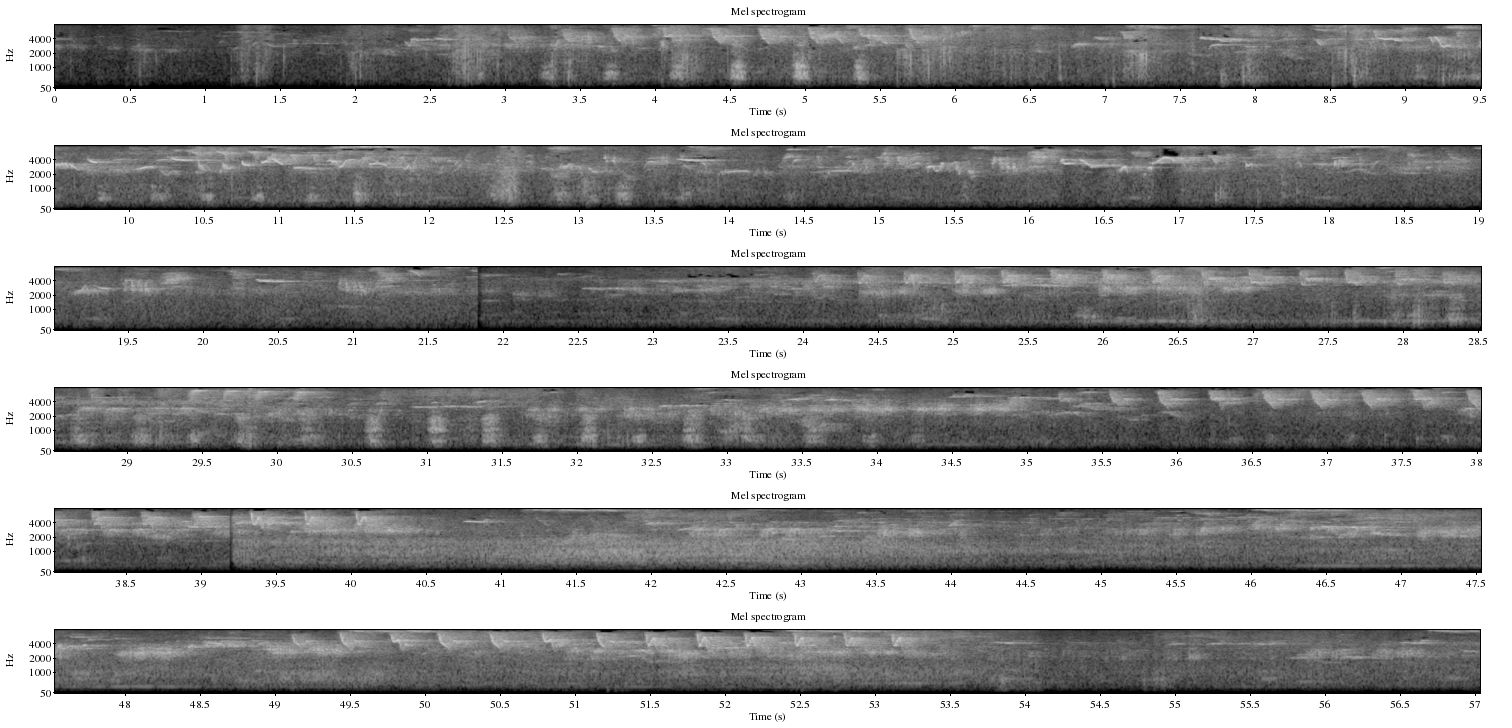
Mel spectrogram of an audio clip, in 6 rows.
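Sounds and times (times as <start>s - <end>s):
songbirds singing trills: 0.0s - 57.0s.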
